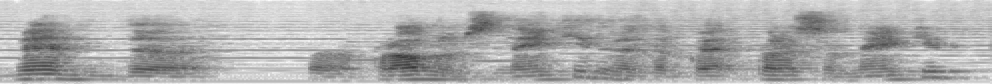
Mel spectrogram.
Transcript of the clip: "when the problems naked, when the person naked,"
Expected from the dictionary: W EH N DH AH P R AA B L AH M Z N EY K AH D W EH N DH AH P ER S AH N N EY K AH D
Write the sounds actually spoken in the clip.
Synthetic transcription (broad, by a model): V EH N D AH P R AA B L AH M S N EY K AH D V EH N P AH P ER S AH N N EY K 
